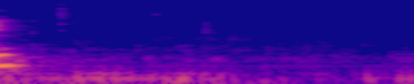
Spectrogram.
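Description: Faint clicks and taps of a stylus on a drawing tablet as a label is handwritten, over a low steady hum; the tail of a spoken word is heard right at the start.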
